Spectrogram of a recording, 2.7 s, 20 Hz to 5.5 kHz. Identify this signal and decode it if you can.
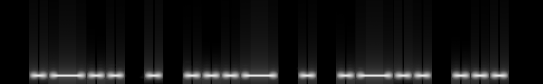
Morse code, heard as a keyed tone, about 25 wpm, 600 Hz. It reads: LEVELS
